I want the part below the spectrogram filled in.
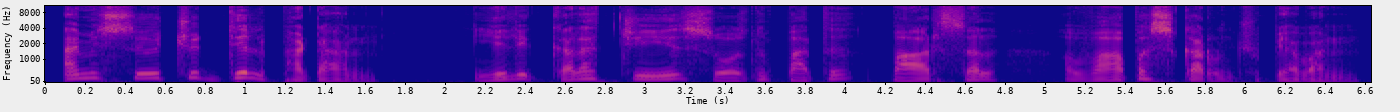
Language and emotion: Kashmiri, sad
